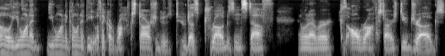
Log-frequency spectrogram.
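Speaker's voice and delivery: plain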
